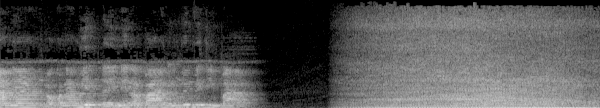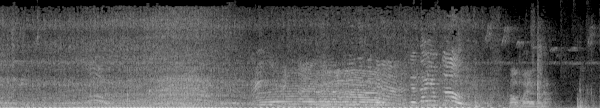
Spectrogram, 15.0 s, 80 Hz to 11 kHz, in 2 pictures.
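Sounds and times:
motor scooter engine: 4.2 - 14.2.

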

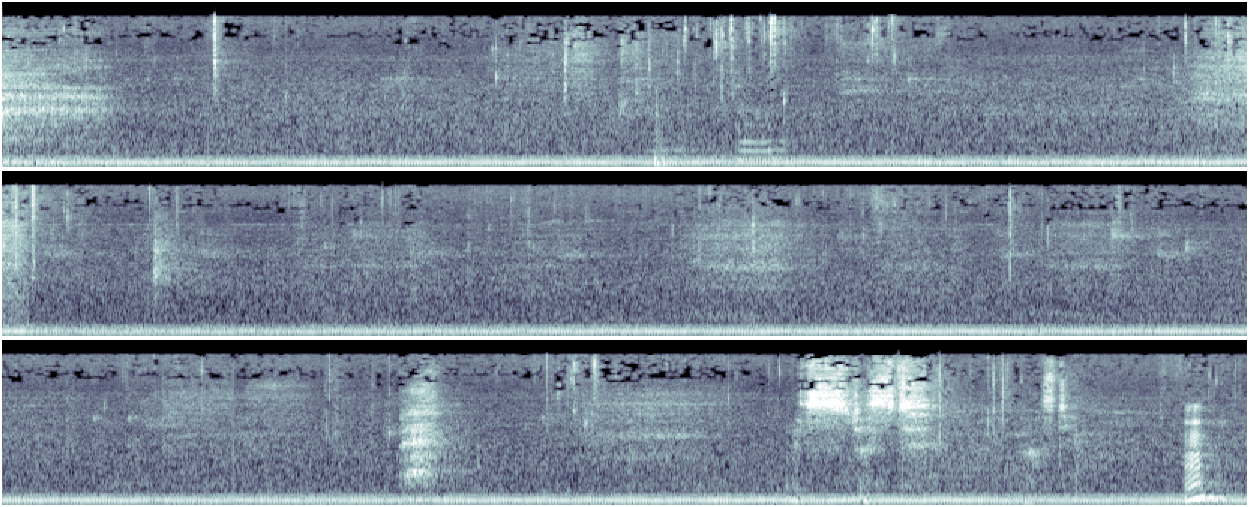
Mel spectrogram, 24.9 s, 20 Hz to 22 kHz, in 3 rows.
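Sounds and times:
low machine hum: 0.0 - 24.9.

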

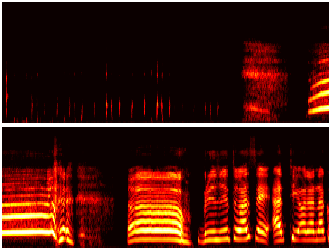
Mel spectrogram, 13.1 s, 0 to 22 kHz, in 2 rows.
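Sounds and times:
woman laughing: 0.0 - 4.5, 7.4 - 8.0
breathy gasp: 4.8 - 5.8, 8.0 - 8.8
woman's long held cry: 6.1 - 8.0.

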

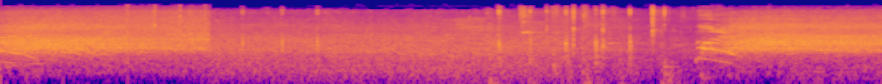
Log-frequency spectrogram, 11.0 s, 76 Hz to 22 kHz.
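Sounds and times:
loud shout: 0.0 - 2.6, 8.7 - 11.0
crowd cheering: 0.0 - 4.9, 8.7 - 11.0
ping pong ball clicks: 6.2 - 8.4.

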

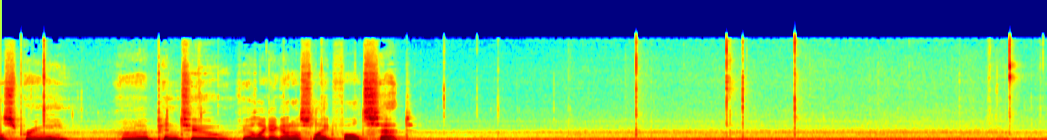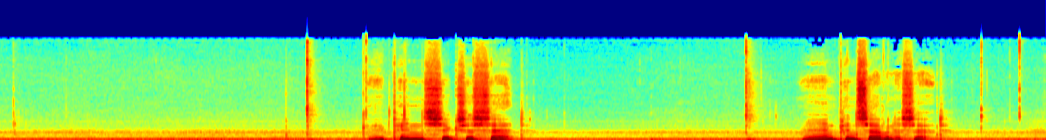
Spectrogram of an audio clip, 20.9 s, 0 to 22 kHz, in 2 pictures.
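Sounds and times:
generator humming: 0.0 - 20.9.

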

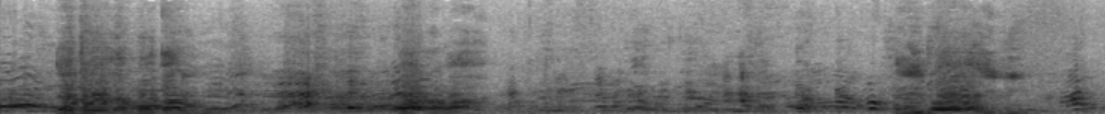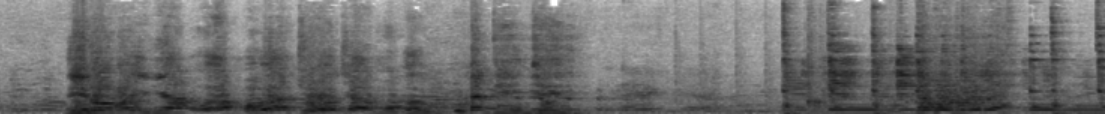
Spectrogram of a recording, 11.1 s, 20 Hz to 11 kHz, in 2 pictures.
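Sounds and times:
people talking over one another: 0.0 - 10.8.

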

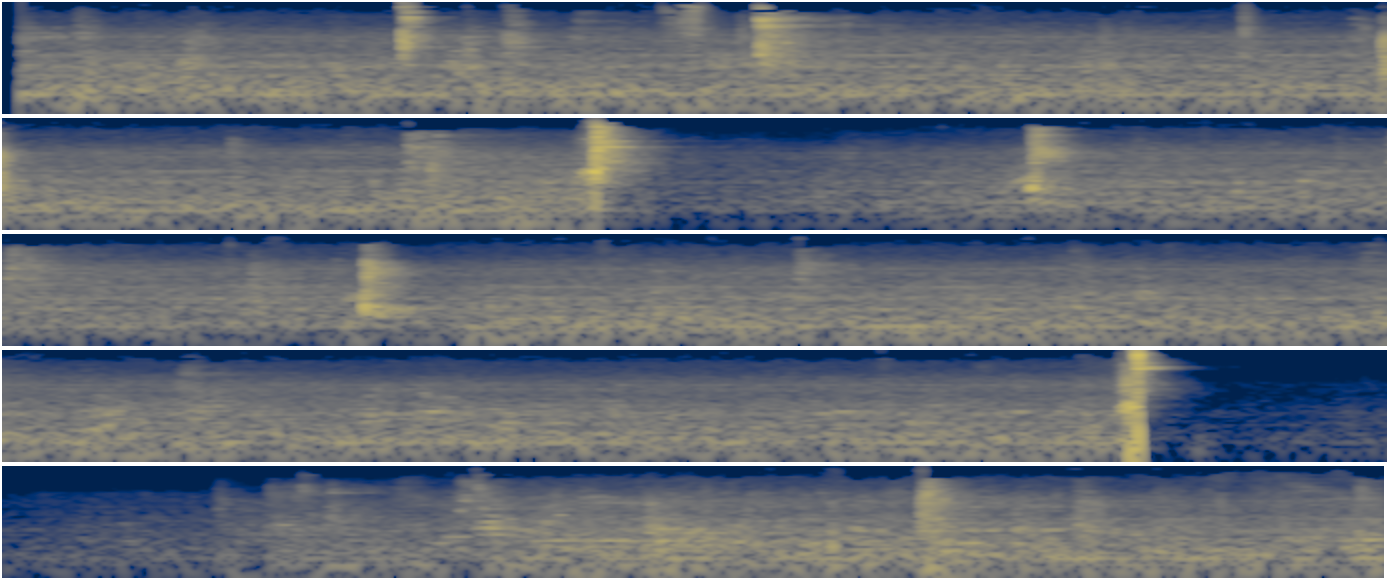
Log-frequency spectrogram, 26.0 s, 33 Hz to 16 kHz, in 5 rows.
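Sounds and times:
steady background hum: 0.1 - 25.9
golf club striking ball: 7.4 - 7.8, 19.8 - 20.1.

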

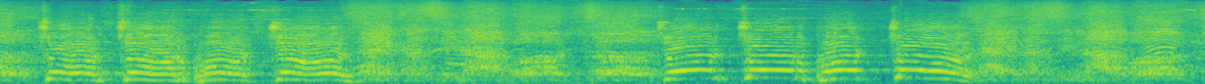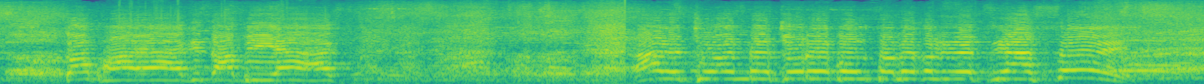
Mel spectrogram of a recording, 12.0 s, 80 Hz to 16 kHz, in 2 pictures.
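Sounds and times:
crowd shouting slogans: 0.0 - 9.5, 11.5 - 12.0.

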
